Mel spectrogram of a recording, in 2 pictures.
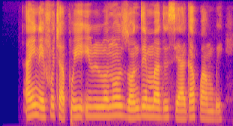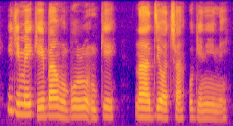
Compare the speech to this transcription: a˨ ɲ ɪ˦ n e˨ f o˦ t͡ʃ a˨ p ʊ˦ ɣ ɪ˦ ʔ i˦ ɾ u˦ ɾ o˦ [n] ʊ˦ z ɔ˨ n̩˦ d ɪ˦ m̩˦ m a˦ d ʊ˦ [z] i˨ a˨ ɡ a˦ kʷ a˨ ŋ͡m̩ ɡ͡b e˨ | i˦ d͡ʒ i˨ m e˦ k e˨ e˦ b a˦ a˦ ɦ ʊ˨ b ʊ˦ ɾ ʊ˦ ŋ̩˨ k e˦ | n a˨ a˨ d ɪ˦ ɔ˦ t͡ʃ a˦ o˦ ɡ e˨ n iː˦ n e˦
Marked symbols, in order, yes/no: yes, no

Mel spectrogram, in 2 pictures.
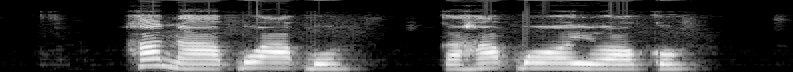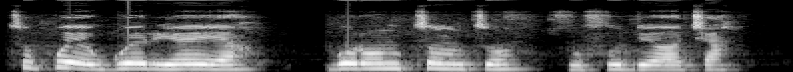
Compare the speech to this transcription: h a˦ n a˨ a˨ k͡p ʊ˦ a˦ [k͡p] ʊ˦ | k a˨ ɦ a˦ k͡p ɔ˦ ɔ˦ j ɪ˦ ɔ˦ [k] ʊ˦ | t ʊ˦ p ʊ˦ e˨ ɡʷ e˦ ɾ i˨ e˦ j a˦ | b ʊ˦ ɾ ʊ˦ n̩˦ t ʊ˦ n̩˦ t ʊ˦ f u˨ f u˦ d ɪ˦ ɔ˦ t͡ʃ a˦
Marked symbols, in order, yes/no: yes, yes

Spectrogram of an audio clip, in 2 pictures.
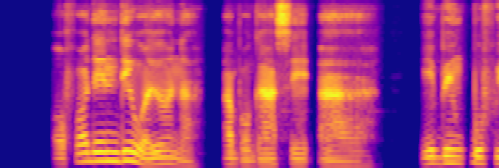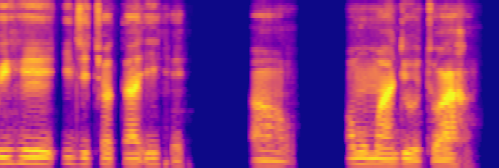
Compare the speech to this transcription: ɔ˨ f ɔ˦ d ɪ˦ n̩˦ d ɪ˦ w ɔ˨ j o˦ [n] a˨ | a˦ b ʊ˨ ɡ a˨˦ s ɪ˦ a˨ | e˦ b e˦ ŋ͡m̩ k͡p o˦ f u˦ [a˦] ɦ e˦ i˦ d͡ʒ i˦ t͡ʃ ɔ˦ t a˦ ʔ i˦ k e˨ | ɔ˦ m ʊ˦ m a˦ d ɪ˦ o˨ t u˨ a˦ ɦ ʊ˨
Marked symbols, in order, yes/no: yes, no

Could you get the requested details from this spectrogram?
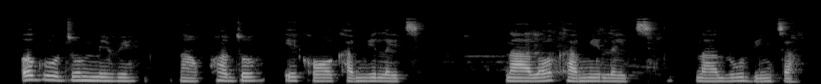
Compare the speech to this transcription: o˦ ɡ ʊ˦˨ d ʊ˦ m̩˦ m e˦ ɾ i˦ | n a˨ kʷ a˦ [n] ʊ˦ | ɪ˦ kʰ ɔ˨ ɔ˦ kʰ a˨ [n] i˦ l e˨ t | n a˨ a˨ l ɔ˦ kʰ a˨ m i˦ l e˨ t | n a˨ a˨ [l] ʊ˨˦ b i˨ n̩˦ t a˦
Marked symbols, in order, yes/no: no, no, yes

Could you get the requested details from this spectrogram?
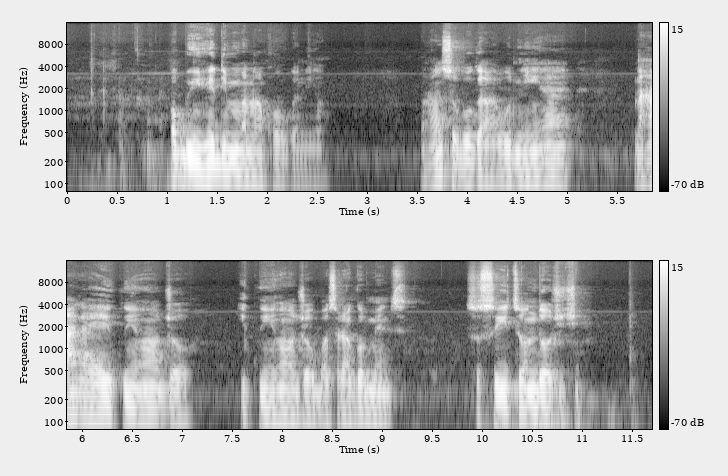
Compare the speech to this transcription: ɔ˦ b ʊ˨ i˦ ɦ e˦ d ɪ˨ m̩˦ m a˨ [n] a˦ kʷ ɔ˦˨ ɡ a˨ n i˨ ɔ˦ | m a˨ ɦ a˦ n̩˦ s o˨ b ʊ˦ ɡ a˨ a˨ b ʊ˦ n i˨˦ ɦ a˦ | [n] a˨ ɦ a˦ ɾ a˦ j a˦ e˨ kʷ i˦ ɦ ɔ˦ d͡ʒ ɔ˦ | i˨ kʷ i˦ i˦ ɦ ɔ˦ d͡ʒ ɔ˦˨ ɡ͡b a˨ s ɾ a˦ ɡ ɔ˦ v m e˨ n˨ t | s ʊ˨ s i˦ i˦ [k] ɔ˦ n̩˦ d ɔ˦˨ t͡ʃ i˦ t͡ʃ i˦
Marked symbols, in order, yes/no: yes, yes, no

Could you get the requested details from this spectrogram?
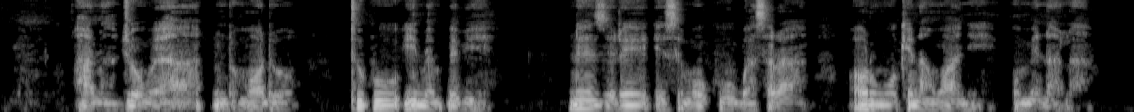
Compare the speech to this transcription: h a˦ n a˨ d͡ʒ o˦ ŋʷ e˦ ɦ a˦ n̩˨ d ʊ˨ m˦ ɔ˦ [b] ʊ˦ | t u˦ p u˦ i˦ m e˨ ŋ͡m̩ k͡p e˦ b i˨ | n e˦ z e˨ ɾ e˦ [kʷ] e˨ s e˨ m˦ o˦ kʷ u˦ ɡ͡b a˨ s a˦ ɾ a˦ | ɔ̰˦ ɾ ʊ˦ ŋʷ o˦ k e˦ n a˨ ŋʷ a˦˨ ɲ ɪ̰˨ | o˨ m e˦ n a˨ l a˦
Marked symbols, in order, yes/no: no, no

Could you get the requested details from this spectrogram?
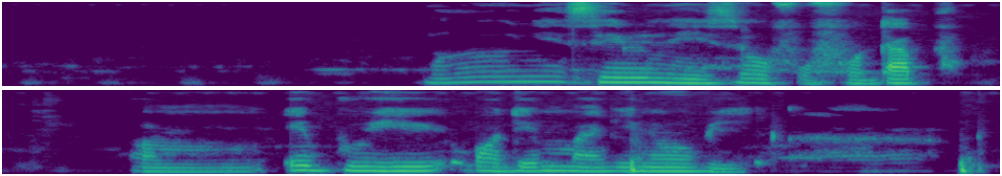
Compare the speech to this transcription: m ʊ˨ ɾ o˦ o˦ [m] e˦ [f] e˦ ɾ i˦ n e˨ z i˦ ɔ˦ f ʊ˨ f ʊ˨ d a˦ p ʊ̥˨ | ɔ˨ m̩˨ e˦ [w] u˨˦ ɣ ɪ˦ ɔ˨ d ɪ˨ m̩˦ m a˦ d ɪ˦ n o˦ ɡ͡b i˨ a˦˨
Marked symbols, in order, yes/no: no, no, no

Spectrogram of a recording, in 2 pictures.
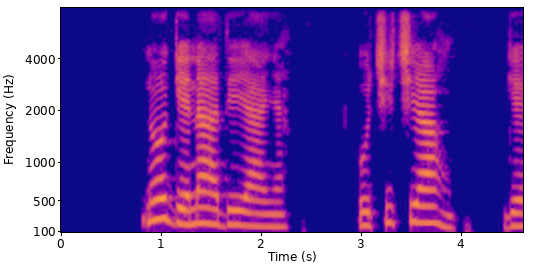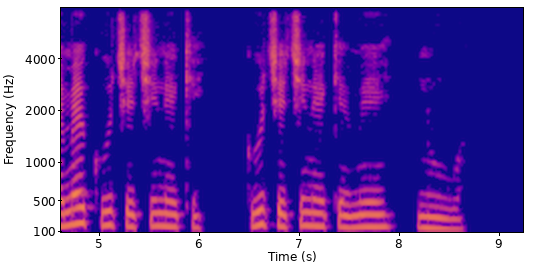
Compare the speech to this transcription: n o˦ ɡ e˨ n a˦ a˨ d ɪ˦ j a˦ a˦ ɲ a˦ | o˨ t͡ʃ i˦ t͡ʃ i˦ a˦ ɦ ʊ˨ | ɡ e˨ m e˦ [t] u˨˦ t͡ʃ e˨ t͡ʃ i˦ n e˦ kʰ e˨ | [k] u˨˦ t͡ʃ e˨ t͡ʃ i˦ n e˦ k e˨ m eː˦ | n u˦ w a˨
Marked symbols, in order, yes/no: no, yes

